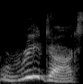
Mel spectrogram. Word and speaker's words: Reidox: you that you are a fit person look redox the word redox appears as a lot you know with you all you know the redox for Life podcast uh the redox networking acts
